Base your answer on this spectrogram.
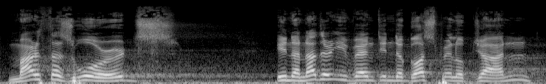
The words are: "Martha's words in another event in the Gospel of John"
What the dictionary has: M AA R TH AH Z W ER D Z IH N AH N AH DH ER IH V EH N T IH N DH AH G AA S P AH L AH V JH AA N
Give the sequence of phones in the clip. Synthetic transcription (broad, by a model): M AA R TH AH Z W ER D S IH N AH N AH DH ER IH V EH N T IH N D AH G AA S P AH L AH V JH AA N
